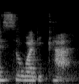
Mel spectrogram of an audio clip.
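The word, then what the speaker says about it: สวัสดีค่ะ: So different genders will greet differently. So for a woman, I'll say Sawadika. And I'll say Sawadikap. Sawadikap. You say Sawadika.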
